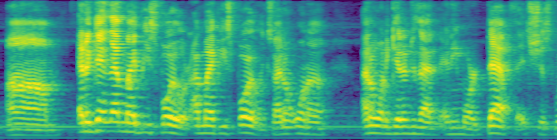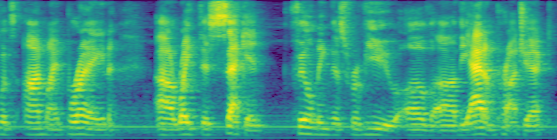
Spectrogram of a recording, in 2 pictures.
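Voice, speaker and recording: A man's voice: medium pitch, fairly quick. A man giving a casual spoken movie review, rambling and correcting himself as he goes. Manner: rambling, self-correcting, chatty.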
